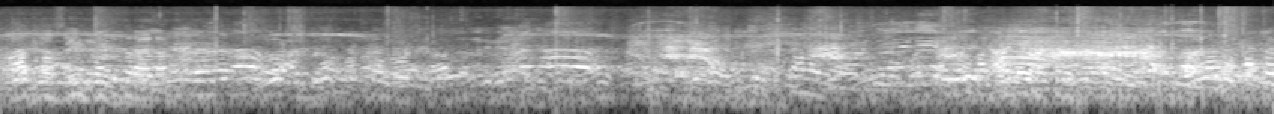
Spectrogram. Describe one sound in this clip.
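A crowd of men shout and cheer outdoors.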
